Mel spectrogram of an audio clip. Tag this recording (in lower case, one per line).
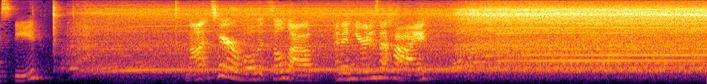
hair dryer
